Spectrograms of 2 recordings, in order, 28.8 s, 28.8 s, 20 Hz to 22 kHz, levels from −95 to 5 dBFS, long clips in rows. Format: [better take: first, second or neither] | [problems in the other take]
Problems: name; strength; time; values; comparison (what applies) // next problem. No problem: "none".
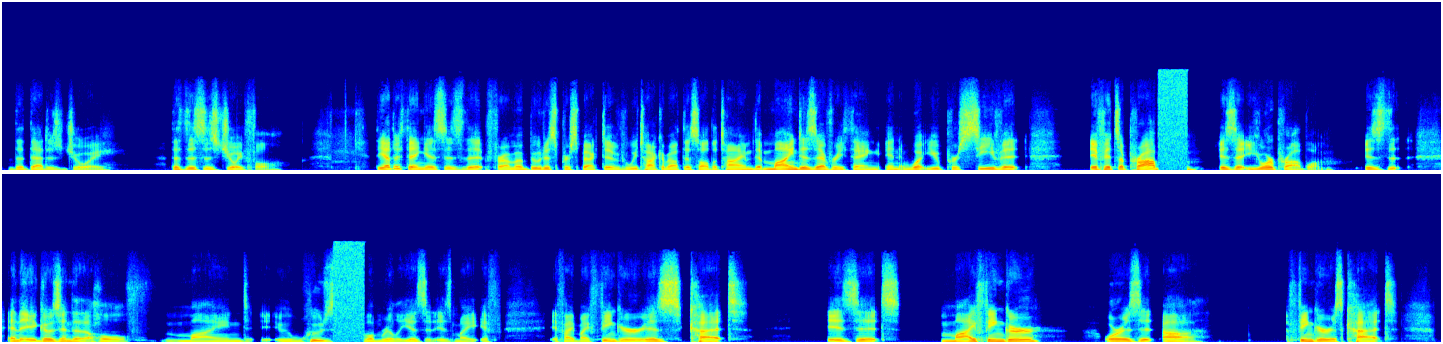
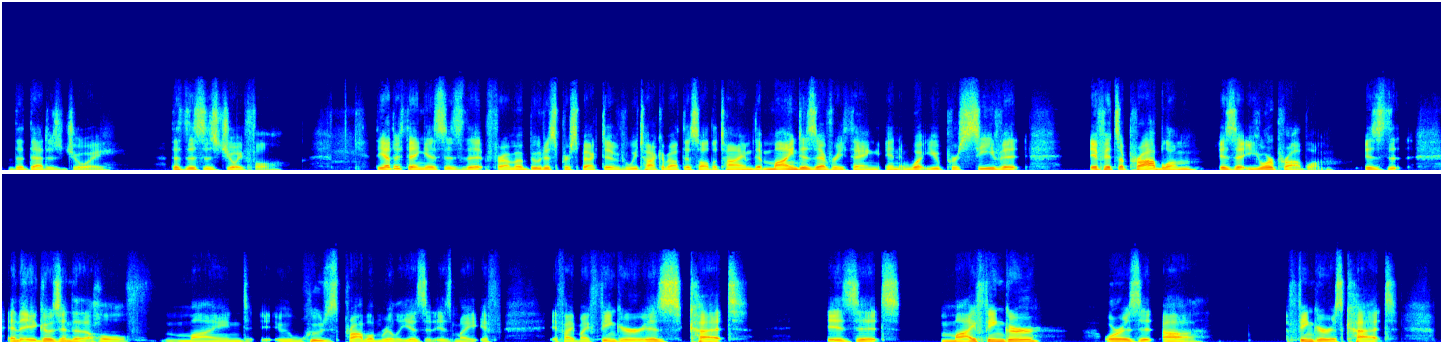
second | audio cutting out; filled with static; at 12 s and at 18 s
